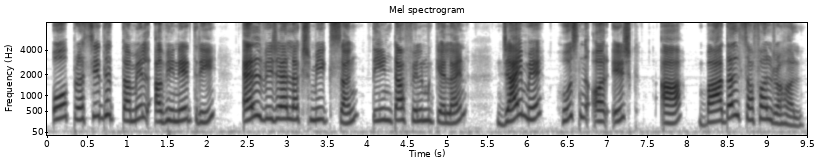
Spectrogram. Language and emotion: Maithili, neutral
